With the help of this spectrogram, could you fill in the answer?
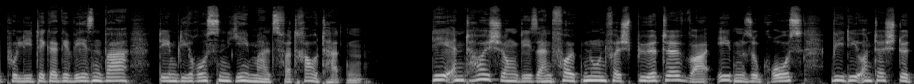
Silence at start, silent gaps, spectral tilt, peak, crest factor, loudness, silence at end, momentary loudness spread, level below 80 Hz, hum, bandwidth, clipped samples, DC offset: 0 s; 3.90-4.31 s; -4.5 dB/octave; -8 dBFS; 14 dB; -23 LUFS; 0 s; 6 LU; -52 dBFS; none; 16.5 kHz; under 0.1%; under 0.1%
